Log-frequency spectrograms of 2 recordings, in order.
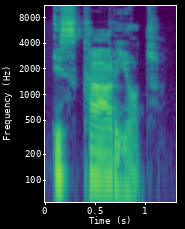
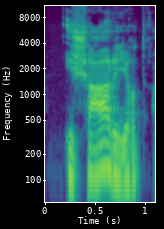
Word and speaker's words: Iskariot: In unserer lutherischen Tradition wird er oftmals auch Ischariot ausgesprochen. Aber das hängt damit zusammen, dass ein deutsches SCH ein Sch ist, aber wenn es aus dem Griechischen kommt, ist ein Sigma und ein Chi, das deutsch wie ein SCH übersetzt wird, doch nur ein SK, Iskariot.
